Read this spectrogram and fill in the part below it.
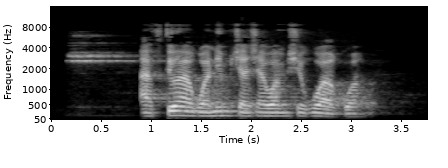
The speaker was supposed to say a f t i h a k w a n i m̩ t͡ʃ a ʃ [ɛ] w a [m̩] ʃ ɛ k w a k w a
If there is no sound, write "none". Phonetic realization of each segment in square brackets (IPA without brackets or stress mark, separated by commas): a, m̩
